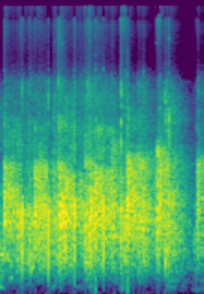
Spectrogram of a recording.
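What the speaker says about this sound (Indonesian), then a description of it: "tepuk tangan untuk temannya" A crowd of students claps steadily for a few seconds in a classroom, a dense patter of many hands that stays at an even level throughout.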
